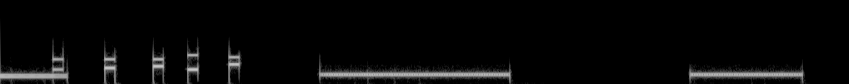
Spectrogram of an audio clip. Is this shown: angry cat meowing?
no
